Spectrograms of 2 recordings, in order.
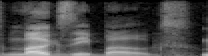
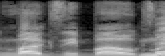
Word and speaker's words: Muggsy Bogues: First of all, it's Muggsy Bugs. – Muggsy, Mosey, who cares, man? – So you can't be the next Muggsy Bogues if you got his name wrong.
